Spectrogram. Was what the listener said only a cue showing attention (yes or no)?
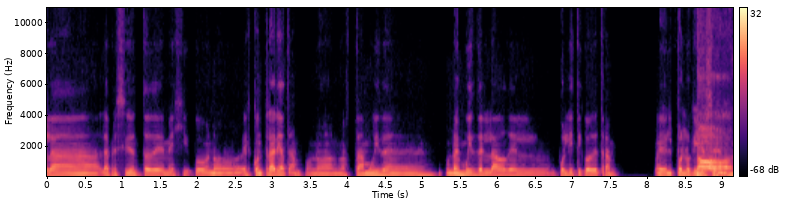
no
